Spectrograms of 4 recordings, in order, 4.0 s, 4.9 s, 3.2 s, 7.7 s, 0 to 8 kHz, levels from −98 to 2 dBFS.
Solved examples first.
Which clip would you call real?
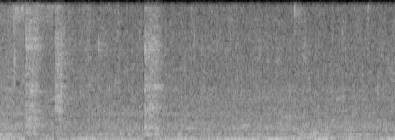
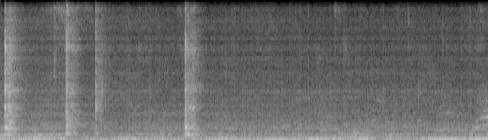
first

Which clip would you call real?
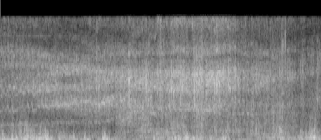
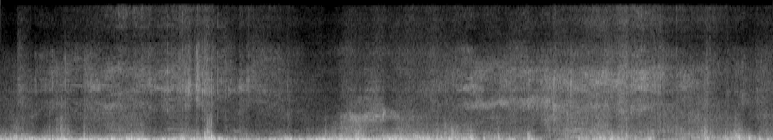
first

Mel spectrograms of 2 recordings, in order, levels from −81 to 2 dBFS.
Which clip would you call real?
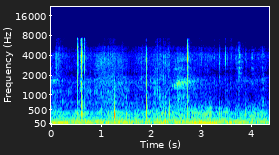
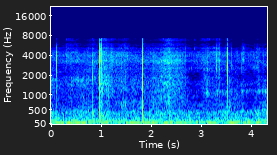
first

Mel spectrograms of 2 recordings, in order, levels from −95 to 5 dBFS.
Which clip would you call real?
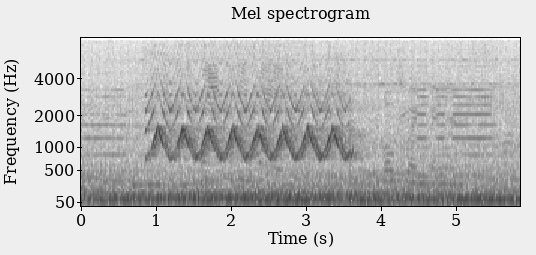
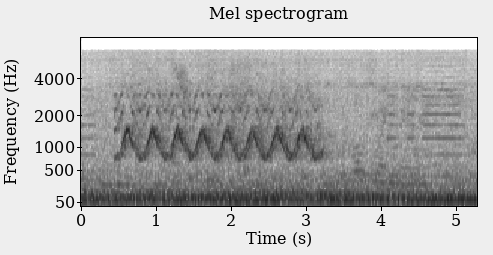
first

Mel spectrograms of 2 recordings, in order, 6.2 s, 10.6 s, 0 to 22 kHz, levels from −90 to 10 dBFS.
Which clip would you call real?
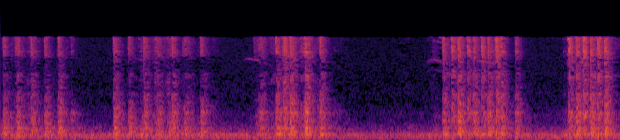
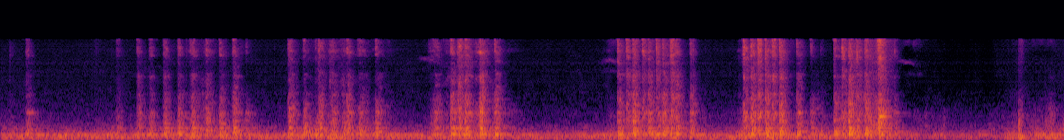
first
